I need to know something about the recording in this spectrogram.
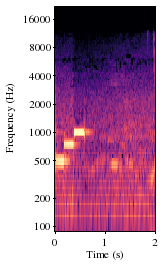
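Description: Walkie-talkie power-on tone: three short electronic beeps stepping up in pitch, all within about half a second.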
